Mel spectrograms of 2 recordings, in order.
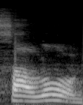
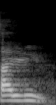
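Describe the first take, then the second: First: The final vowel sounds like an o. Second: The final vowel is a rounded French u. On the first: The speaker calls it wrong. "It's not salo, guys" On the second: The speaker calls it right. "It's salut. U"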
